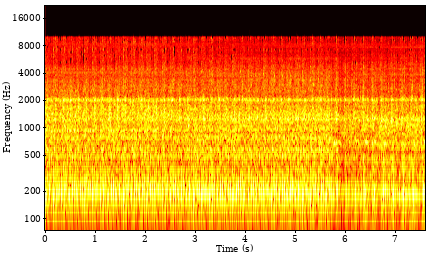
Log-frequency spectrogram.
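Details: Kawasaki Vulcan 900 (VN900) V-twin at idle: light, quick ticking about three per second, normal valve train chatter present since 1,000 miles and common to every VN900; no engine problem.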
